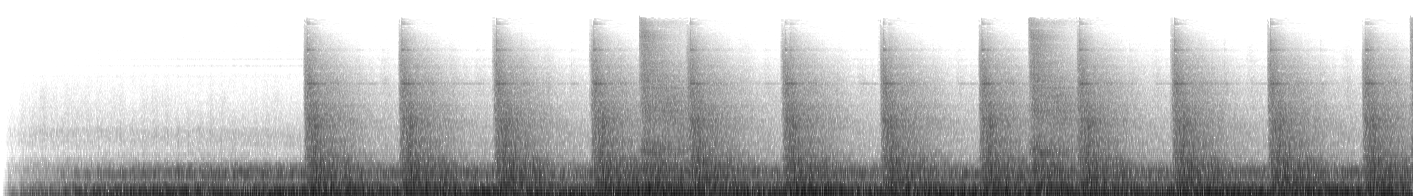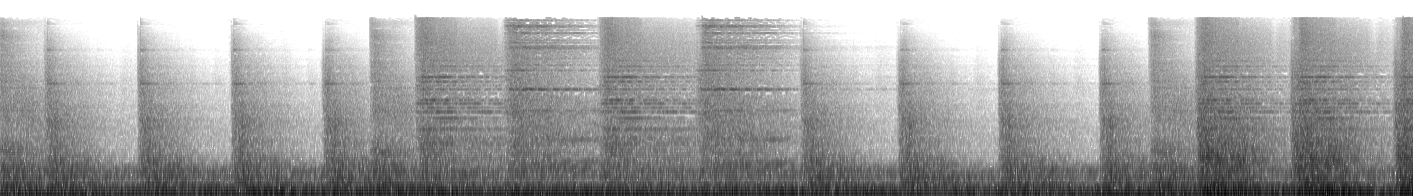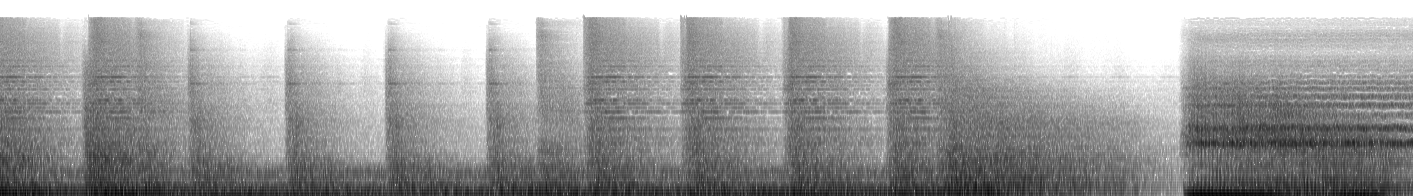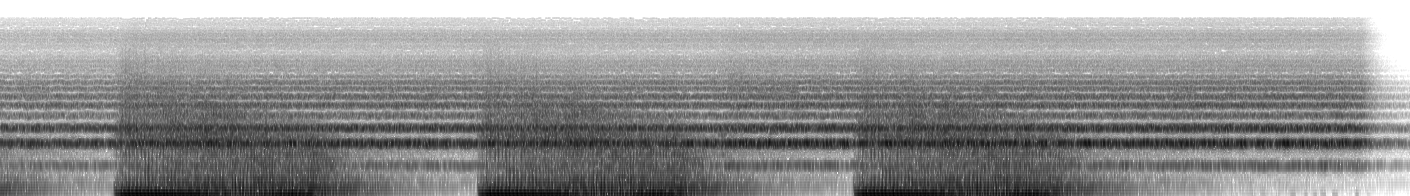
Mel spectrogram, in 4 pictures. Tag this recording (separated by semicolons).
horror; fearful; God; evil; Impending-doom; devil; demon; scary; sinister; phantom; Sacrifice; hell; nightmare; fear; Thriller; Halloween; haunted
